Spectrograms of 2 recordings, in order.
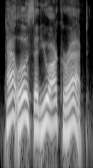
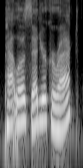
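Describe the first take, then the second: First: It is said forcefully, as an exclamation. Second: It is said as a question, rising at the end. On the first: The speaker is emphatic or surprised about it. "With an exclamation point" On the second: The speaker doubts that Pat Lewis said this. "With a question mark"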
